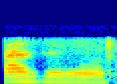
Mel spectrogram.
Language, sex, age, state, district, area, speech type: Nepali, female, 30-45, West Bengal, Kalimpong, rural, conversation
